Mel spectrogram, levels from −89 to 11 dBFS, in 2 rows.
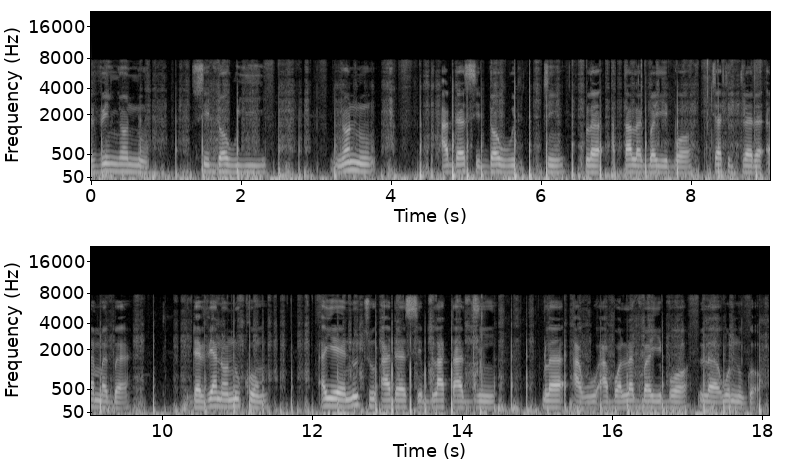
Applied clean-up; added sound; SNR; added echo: none; Writing; 2 dB; none.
